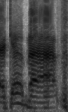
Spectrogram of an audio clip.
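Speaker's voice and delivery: emperor voice, commanding. Retelling the end of a scene: Emperor voice. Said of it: "the Emperor's at the end going".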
